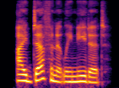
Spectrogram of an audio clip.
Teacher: Native speakers often stress the word definitely.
